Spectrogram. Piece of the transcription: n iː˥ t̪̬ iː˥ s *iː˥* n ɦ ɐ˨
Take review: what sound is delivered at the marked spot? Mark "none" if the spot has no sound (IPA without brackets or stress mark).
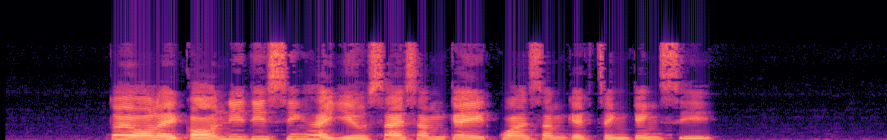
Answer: iː˥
